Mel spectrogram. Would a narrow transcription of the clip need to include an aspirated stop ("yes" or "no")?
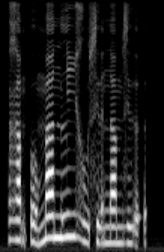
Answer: no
